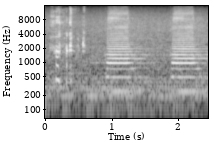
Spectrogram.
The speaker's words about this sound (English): Can I honk the horn now, Dad? Honk away. Honk, honk.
